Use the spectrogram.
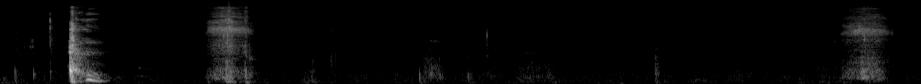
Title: Sneezing 1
